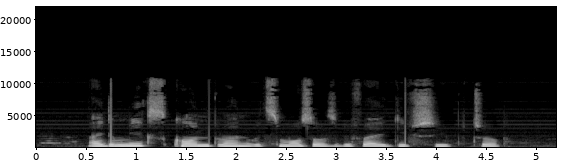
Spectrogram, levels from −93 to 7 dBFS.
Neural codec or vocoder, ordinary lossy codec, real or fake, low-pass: none; MP3, 48 kbps; real; 10.8 kHz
